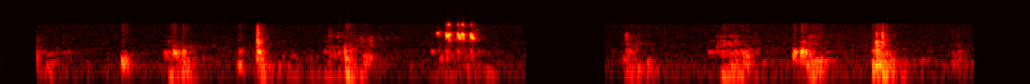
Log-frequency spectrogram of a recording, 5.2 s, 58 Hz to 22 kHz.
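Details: Tawny owl chicks, 18 days old, fight over prey in a nest box at De Mortel at 23:03 on 18 April, and the mother returns to settle it. Thuds and scuffling come in bursts, with one short raspy squeal midway.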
